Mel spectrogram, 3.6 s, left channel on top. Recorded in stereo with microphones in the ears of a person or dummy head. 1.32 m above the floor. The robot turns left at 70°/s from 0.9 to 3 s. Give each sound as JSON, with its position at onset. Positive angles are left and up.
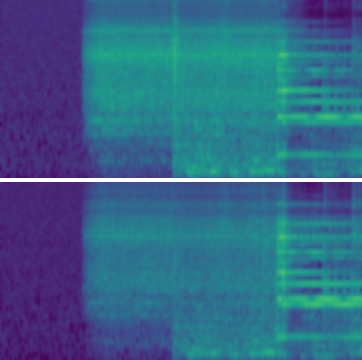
{"t": 1.7, "sound": "a chime", "azimuth_deg": 60, "distance_m": 1.0}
